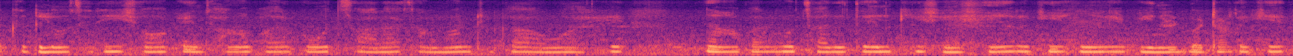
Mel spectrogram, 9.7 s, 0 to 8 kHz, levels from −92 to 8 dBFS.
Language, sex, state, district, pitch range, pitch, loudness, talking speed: Hindi, female, Uttarakhand, Tehri Garhwal, 240-255 Hz, 250 Hz, -17 LUFS, 160 wpm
